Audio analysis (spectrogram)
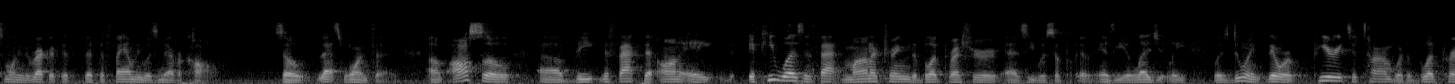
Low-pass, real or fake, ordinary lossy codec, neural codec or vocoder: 7.2 kHz; fake; Opus, 16 kbps; autoencoder, 48 kHz, 128 numbers a frame, DAC-VAE, trained on Japanese speech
